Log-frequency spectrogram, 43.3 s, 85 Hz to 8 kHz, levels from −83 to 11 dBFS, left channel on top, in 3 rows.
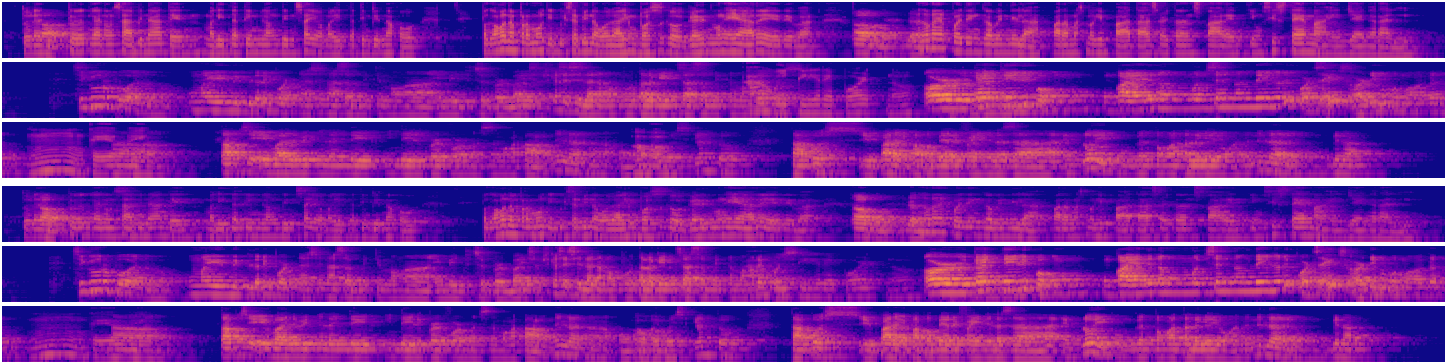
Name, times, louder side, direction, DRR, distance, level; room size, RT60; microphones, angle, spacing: voice 1, 0.2-4.4 4.8-8.4 9.1-14.1 21.8-23.5 23.9-24.0 24.2-24.7 29.1-30.4 35.1-35.6, left 5 dB, 45° left, 13 dB, 0.3 m, -35 dB
voice 2, 8.5-9.3 15.1-22.3 23.6-29.0 29.9-30.5 31.0-36.2 36.7-42.3, right 1 dB, 35° right, 4 dB, 0.6 m, -31 dB
7.4 x 5.2 x 3.2 m, 0.98 s
head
